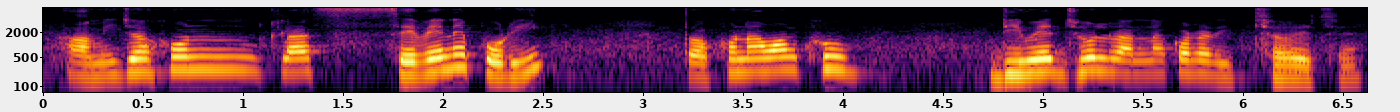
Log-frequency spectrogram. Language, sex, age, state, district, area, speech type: Bengali, female, 45-60, West Bengal, Paschim Bardhaman, urban, spontaneous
